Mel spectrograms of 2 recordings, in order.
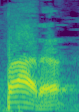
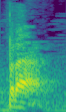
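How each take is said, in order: First: Both syllables of the word are fully pronounced. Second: The word is squeezed into one quick syllable. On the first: "Você tem que começar aprendendo a palavra para" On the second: "você distorcê-la para ficar pra"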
